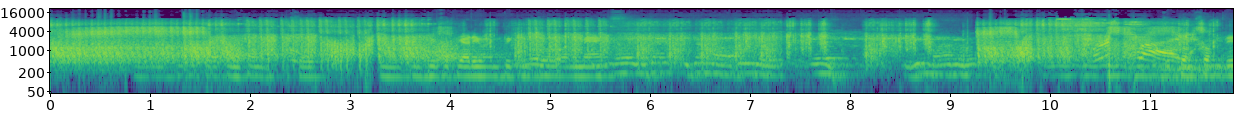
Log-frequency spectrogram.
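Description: Rapid automatic gunfire and weapon effects from the Free Fire shooter video game, dense and loud throughout with a game music bed, brief gaps, and a player talking over the action.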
